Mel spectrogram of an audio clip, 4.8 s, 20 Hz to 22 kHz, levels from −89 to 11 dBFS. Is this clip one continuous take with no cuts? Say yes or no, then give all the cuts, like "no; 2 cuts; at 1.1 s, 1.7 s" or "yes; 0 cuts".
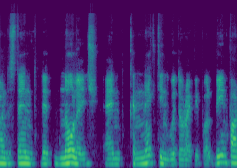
no; 1 cut; at 1.1 s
